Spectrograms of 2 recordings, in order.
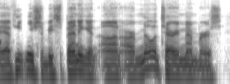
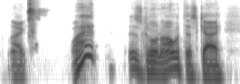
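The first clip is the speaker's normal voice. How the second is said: ordinary talk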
